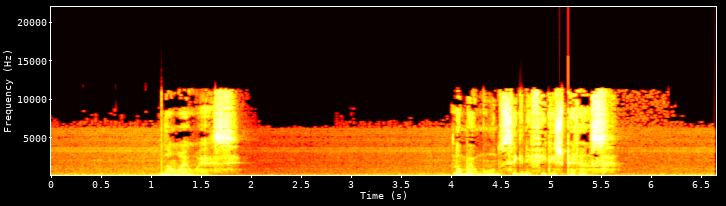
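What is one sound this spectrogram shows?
A man speaks softly.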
